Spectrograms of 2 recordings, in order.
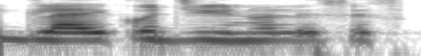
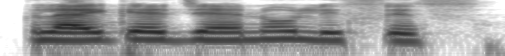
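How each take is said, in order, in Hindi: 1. 'glycogen' वाला हिस्सा धुंधला है, साफ़ सुनाई नहीं देता। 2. 'glycogen' वाला हिस्सा साफ़ और पूरा बोला गया है। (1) "असल तरीका ये है कि ग्लाइकोजिनोलिसिस पढ़ लो, लेकिन फिर वो बैठ नहीं रहा है, ग्लाइकोजन वर्ड नहीं आ रहा है" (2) "अपने प्रोनाउंसिएशन में ऐसे पढ़ो कि ग्लाइकोजन आ जाए"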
